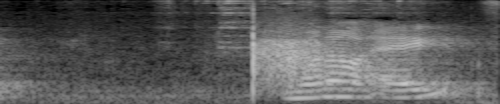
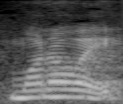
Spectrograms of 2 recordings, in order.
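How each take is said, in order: First: Slow, drawn-out sing-song; drawn-out repeat. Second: Said in the usual way. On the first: Real, not acted. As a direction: stretch the words slowly.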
